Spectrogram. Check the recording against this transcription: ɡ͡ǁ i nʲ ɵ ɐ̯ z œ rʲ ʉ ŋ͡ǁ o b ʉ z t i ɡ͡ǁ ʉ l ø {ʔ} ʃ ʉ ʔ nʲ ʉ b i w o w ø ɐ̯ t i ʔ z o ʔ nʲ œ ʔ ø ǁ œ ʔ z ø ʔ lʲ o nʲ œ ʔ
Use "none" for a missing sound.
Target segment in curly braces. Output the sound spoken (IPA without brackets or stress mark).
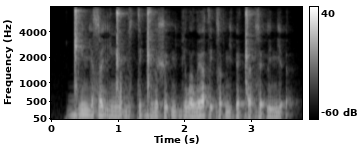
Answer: none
